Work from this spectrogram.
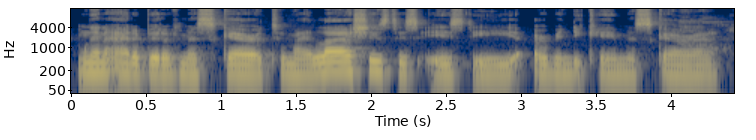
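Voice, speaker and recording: A woman with a raspy voice narrating a casual step-by-step makeup tutorial, chatting straight to her viewers and checking in with them often. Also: low voice, flat delivery, brisk, darkish tone. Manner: chatty, addresses viewers directly, tags lines with "okay?".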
